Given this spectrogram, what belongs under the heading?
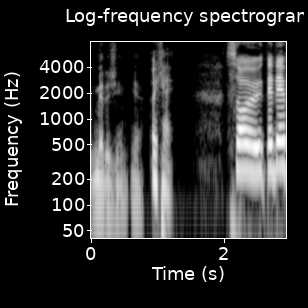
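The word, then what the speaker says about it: Medellín: No, Medellin. It's like, I don't know how it's spelled, but I know it's said Medellin.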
